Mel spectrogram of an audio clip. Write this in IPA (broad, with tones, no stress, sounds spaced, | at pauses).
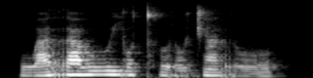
w a˨˦ r a˦ β uː˦ j o˦ tʰ ʊ˦˨ ɾ o˨ t͡ʃ ã˦ r oː˨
